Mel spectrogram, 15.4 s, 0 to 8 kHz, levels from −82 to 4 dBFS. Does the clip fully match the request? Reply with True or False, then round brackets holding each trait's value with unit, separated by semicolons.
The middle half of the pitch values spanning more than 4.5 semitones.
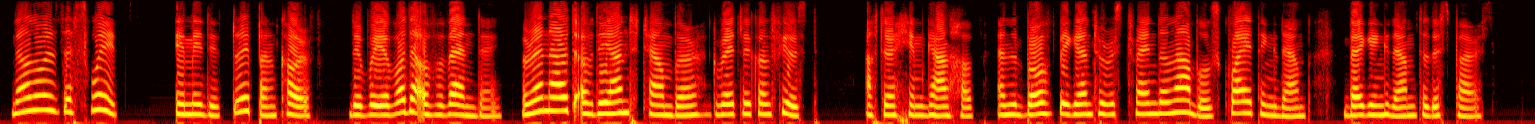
False (3.0 semitones)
